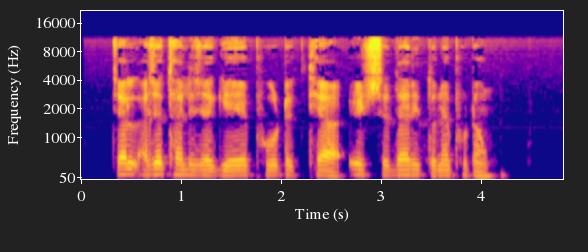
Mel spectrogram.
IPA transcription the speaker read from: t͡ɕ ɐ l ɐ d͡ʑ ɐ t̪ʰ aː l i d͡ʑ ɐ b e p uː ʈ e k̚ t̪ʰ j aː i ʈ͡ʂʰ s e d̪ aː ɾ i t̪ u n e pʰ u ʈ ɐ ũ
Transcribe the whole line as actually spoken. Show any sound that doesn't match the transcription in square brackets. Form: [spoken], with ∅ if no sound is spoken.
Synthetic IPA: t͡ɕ ɐ l ɐ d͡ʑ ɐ t̪ʰ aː l i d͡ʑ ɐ [ɡ] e [pʰ] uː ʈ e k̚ t̪ʰ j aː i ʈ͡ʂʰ s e d̪ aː ɾ i t̪ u n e pʰ u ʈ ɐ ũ

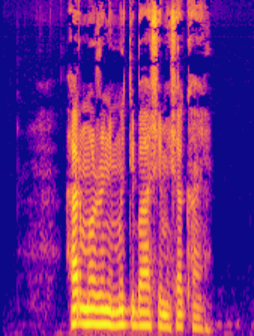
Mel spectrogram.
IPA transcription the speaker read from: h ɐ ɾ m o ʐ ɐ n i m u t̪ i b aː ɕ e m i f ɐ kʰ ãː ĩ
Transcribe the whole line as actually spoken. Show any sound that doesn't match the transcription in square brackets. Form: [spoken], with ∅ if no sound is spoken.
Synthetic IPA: h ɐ ɾ m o ʐ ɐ n i m u t̪ i b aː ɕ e m i [ɕ] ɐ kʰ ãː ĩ

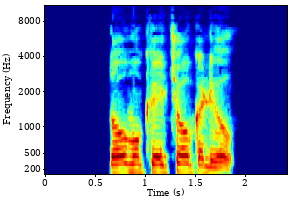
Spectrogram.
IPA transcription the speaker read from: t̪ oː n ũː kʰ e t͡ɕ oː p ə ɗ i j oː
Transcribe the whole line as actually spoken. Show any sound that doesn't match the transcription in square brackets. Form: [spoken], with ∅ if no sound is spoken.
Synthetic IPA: t̪ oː [m] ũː kʰ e [t͡ɕʰ] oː [k] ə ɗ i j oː

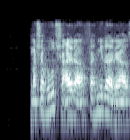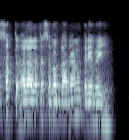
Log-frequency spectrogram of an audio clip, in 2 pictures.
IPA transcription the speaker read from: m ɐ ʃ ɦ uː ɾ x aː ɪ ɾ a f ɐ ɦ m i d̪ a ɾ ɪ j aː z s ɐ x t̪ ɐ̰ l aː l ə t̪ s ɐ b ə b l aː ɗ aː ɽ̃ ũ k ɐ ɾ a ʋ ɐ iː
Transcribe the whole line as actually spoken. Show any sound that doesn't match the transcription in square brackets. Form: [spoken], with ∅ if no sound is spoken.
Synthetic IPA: m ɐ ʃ ɦ uː ɾ [ʃ] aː ɪ ɾ a f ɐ ɦ m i d̪ a ɾ ɪ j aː z s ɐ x t̪ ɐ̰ l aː l ə t̪ s ɐ b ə b l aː ɗ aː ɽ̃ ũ k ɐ ɾ [e] ʋ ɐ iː

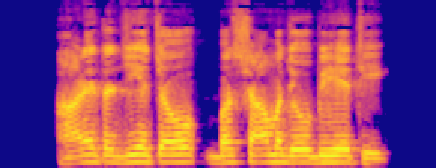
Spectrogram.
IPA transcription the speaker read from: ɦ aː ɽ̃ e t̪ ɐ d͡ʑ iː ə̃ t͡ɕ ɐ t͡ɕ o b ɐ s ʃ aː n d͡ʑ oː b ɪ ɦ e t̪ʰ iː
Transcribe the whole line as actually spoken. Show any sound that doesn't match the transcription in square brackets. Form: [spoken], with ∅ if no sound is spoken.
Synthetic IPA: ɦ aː ɽ̃ e t̪ ɐ d͡ʑ iː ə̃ t͡ɕ ɐ [∅] o b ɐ s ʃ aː [m] d͡ʑ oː b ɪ ɦ e t̪ʰ iː

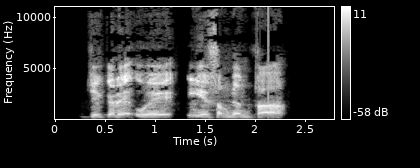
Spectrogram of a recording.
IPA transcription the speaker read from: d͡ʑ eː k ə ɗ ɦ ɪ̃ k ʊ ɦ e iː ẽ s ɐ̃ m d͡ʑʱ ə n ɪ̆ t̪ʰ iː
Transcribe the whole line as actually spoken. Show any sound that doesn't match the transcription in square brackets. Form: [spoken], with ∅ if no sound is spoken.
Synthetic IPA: d͡ʑ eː k ə ɗ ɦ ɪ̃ [ʔ] ʊ ɦ e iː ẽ s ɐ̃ m d͡ʑʱ ə n ɪ̆ t̪ʰ [aː]

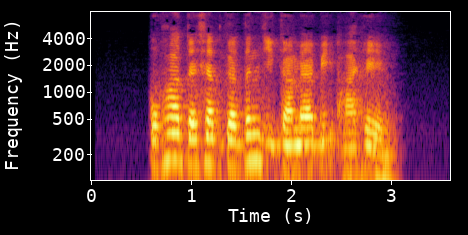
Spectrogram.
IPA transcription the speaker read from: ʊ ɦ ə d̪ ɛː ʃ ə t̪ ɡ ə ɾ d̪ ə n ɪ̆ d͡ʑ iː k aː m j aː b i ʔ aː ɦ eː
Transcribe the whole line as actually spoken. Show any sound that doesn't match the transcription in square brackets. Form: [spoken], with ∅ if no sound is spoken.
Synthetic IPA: ʊ ɦ [a] d̪ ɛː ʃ ə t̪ ɡ ə ɾ d̪ ə n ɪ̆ d͡ʑ iː k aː m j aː b i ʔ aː ɦ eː

